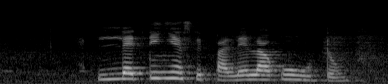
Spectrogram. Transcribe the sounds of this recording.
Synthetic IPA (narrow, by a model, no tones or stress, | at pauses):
letʼiɲɛsib̥ʱalɛlak̬uːtʼɔ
